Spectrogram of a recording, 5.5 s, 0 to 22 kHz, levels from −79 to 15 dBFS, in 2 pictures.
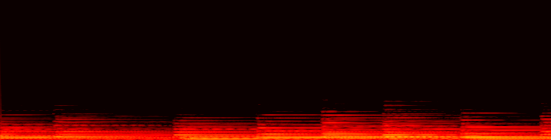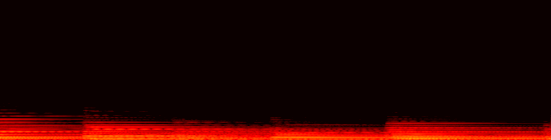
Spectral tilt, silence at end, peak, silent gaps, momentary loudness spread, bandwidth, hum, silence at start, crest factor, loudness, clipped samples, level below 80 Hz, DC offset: -9 dB/octave; 0 s; -16 dBFS; none; 7 LU; 5.8 kHz; none; 0 s; 16 dB; -32 LUFS; under 0.1%; -58 dBFS; under 0.1%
